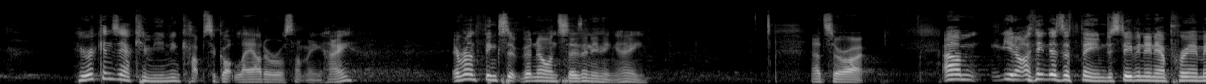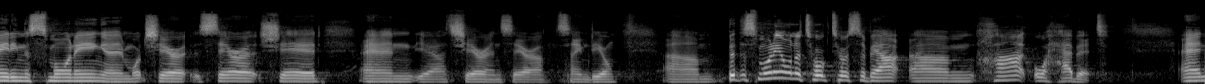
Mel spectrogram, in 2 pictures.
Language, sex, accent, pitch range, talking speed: English, male, Australian, 145-195 Hz, 165 wpm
